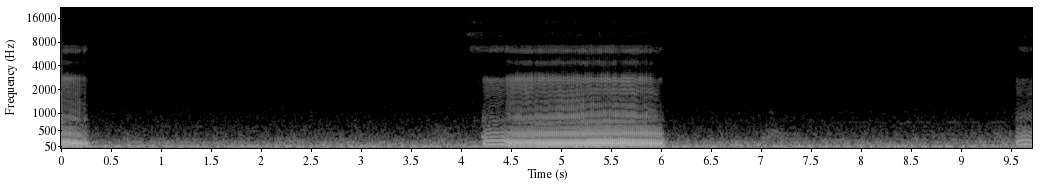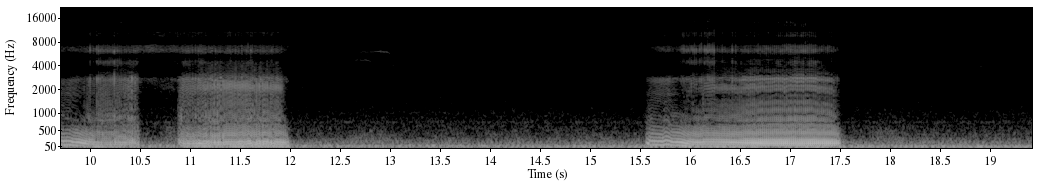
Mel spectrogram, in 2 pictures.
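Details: Snores from Maria, an elderly fawn female pug aged 13, recorded in Japan in March 2024: harsh, buzzy inhalations lasting one to two seconds, one split into two quick parts, with quiet breathing between them.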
